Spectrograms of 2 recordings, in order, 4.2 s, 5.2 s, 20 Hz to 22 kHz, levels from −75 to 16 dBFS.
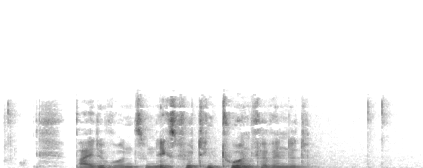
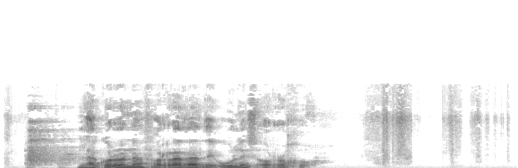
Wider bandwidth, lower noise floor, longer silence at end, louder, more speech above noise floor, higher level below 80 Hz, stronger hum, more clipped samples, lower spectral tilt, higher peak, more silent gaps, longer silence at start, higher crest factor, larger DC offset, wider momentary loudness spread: second, 10 kHz vs 11.5 kHz; second, -52 dBFS vs -56 dBFS; about the same, 0.4 s vs 0.4 s; about the same, -21 LUFS vs -22 LUFS; second, 32 dB vs 36 dB; about the same, -56 dBFS vs -54 dBFS; neither; neither; second, -4 dB/octave vs -5.5 dB/octave; about the same, -2 dBFS vs -2 dBFS; neither; second, 0.05 s vs 0.25 s; about the same, 22 dB vs 22 dB; neither; about the same, 20 LU vs 19 LU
